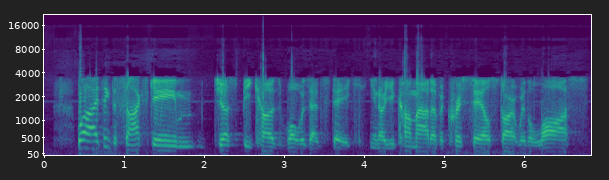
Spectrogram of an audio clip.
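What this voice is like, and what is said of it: Slightly hoarse, strained voice. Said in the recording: “my voice is still a little shot”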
